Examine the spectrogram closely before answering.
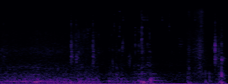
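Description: A boat engine rumbles low and steady, then fades away.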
